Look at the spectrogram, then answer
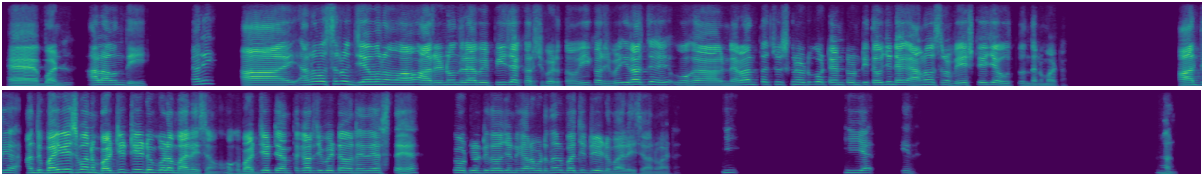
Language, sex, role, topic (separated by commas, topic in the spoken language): Telugu, male, guest, మనకు సమయం, డబ్బు రెండింటిలో ఏదికి ఎక్కువ విలువ ఇస్తాం?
